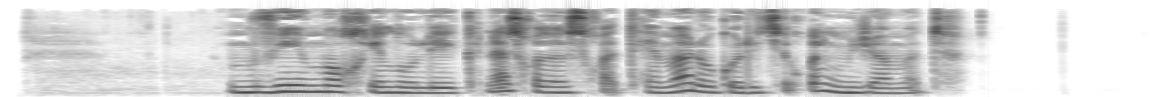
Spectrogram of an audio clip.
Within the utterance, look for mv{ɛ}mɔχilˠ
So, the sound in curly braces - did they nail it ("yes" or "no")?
no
